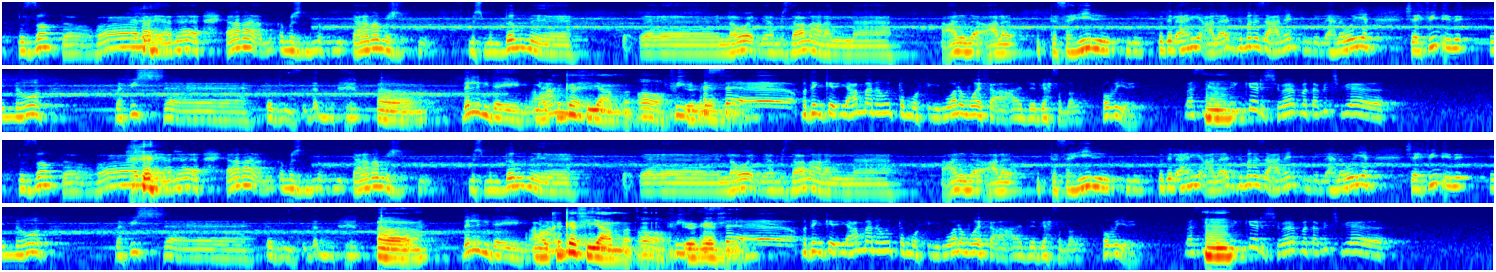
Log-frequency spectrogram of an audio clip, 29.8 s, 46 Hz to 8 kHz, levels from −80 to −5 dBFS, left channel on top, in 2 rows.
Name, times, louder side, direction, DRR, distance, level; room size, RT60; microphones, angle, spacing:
voice 1, 0.2-4.3 4.7-5.7 6.2-8.9 9.4-10.2 10.5-15.5 16.1-18.5 19.5-20.8 21.3-26.3 26.8-28.7, left 2 dB, 15° left, 0.3 m, -30 dB
sound 1, 3.1-20.0, left 5 dB, 75° left, 0.8 m, -43 dB
voice 2, 18.7-19.2 20.2-21.4 21.7-22.3 26.9-27.3, right 5 dB, 65° right, 0.3 m, -21 dB
8.6 x 5.1 x 5.5 m
head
